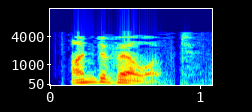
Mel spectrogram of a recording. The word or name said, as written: undeveloped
